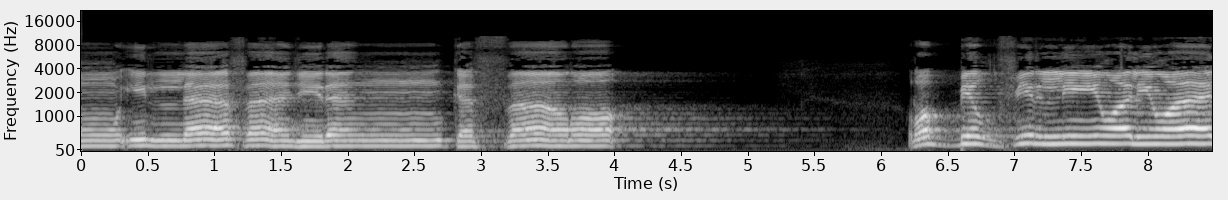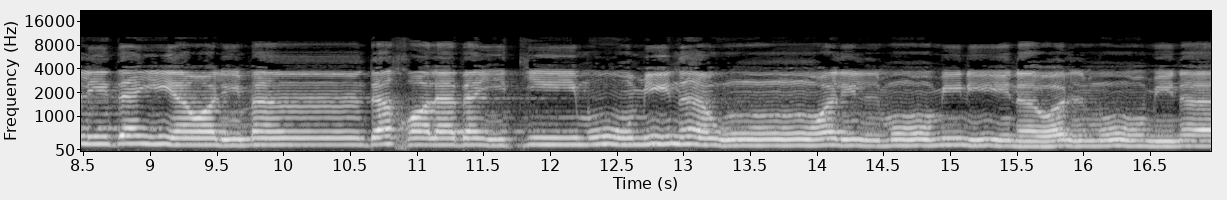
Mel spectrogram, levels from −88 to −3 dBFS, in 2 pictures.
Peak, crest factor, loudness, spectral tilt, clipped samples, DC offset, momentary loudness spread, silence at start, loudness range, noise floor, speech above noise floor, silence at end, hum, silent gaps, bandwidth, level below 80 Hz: -2 dBFS; 16 dB; -18 LUFS; -6 dB/octave; under 0.1%; under 0.1%; 8 LU; 0 s; 8 LU; -62 dBFS; 44 dB; 0 s; none; none; 9.8 kHz; -64 dBFS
